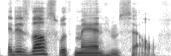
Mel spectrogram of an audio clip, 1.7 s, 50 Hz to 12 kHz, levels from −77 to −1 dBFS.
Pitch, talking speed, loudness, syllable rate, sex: 135 Hz, 210 wpm, -20 LUFS, 4.6 syllables/s, male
